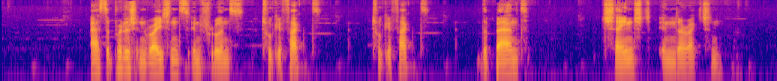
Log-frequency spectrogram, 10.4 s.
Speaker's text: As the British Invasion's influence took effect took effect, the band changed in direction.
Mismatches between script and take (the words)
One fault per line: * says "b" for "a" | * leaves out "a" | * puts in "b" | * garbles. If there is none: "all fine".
all fine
